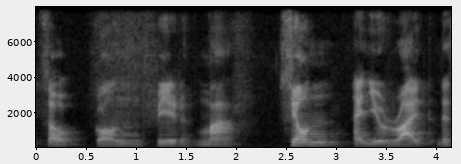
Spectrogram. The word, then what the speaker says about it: confirmación: Then you have the word confirmación. Where is the stress? In ción, right? So confirmación, and you write the stress mark in ción.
